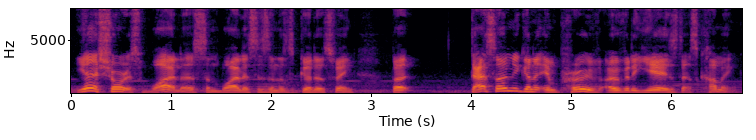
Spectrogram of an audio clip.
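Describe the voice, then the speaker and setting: A man's voice: fairly high pitch, expressive, moderate pace, fairly bright tone. A man with a London accent chatting casually and opinionatedly while streaming a video game. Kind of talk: casual chat while gaming. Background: game music.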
